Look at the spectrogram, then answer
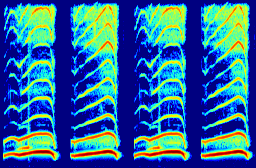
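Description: A ring-tailed lemur calls in a series of clear, mewing wails, each slightly rising before falling away at the end. The four calls come in a steady rhythm, less than a second apart, with nothing else audible.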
